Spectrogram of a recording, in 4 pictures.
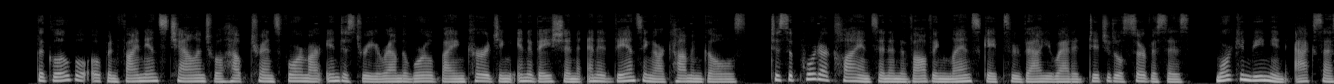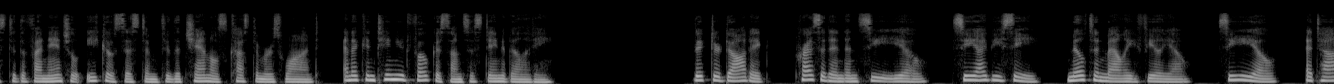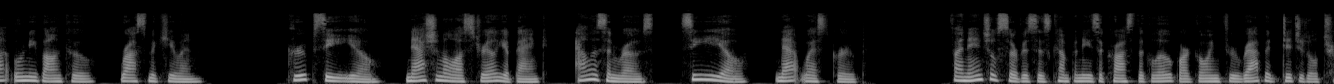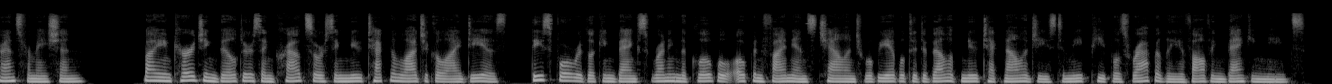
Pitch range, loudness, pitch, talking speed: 130-160 Hz, -28 LUFS, 140 Hz, 135 wpm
